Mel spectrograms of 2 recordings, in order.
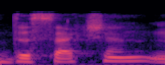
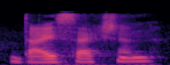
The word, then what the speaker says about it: dissection: Yeah, apparently it's pronounced dissection, not dissection.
